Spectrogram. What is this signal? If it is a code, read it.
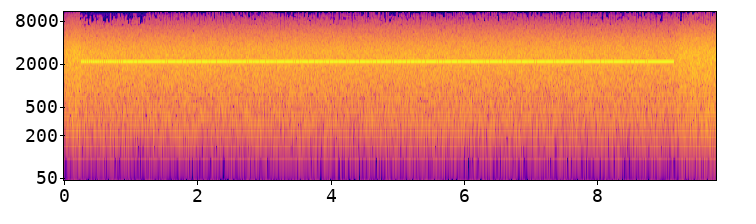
PSK31 (31.25 baud), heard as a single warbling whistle, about 2200 Hz, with radio static.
